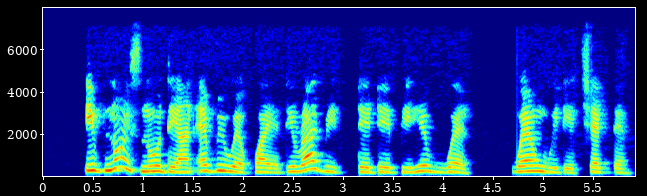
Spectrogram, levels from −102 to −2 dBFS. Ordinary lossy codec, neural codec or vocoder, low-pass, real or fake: none; none; 7.2 kHz; real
